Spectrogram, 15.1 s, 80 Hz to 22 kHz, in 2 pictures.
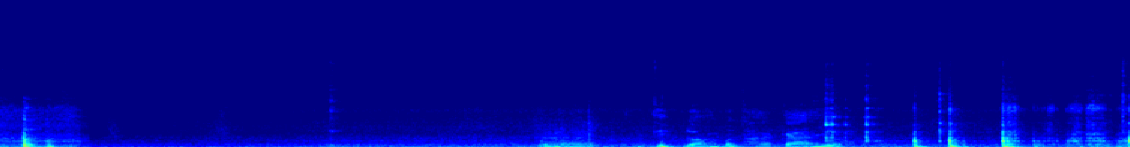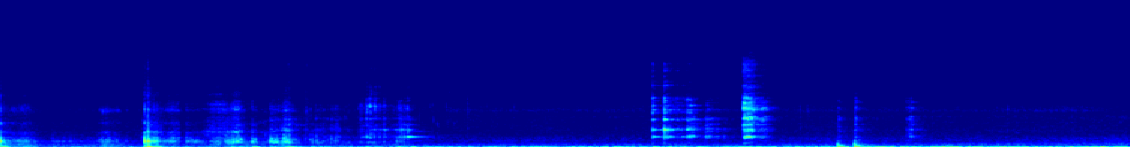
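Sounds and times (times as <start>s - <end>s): metal spoon scraping a plate: 6.7s - 10.5s
low rumble: 7.9s - 15.0s.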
